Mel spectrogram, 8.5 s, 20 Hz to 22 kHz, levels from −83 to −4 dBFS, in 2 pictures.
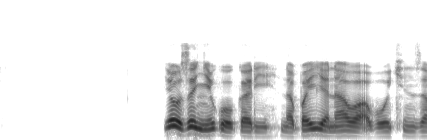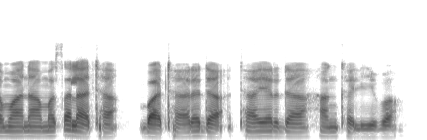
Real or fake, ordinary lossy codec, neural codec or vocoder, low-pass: real; none; none; 7.2 kHz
